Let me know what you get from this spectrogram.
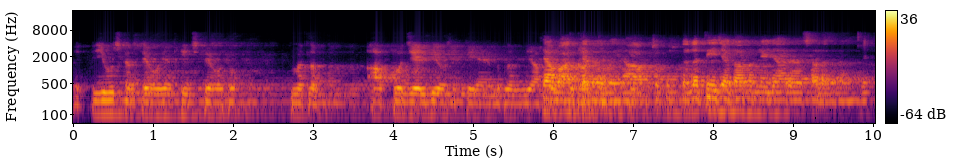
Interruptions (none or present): present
